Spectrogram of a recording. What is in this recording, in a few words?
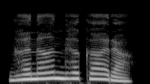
"ಘನಾಂಧಕಾರ", Kannada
